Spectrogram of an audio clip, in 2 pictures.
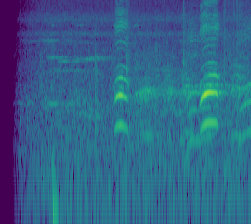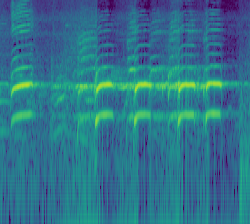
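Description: Male Red Bird-of-Paradise giving loud advertising calls. After about two seconds of quiet come three single calls, then a faster run of about six calls near the end, each one rising quickly and then held.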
